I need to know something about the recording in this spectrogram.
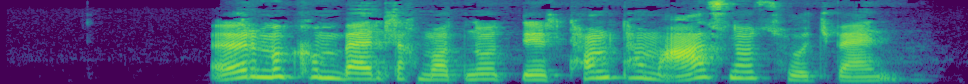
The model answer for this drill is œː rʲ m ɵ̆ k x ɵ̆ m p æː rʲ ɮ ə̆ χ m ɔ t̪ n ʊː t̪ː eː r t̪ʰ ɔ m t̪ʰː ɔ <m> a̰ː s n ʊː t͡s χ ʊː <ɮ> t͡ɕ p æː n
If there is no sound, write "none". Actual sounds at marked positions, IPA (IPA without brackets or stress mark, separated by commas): m, none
